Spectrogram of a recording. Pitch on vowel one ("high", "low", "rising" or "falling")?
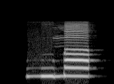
low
